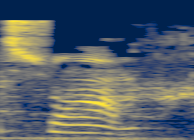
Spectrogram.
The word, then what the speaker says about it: swarm: इसी तरह स्वार्म, SWARM, इसमें R साइलेंट है.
